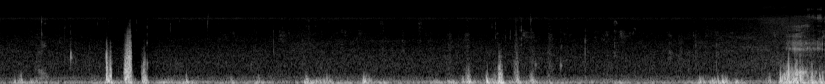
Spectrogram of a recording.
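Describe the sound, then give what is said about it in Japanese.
A pet named Toichiro panting while resting in temperatures above 25 degrees, quick rhythmic huffs repeating steadily throughout, with a few louder breathy bursts and a faint background hiss, no voices. “東一郎くんはそれでもねやっぱり25度超えてますので25度超えるとははははいうねまあ大体20度切らないとダメですねえー、15度20度20度超えるとはは言いますねまあそんな形ではは聞いてもらいましょうかね”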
